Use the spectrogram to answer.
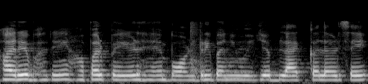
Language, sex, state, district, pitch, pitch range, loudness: Hindi, female, Bihar, Patna, 210 Hz, 205-220 Hz, -16 LUFS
